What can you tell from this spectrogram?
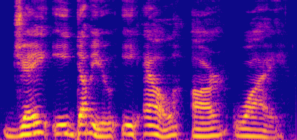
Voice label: Jewelry, letters being spelled out

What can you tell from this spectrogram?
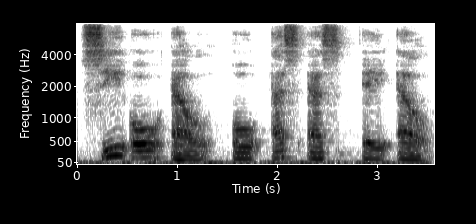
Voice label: Colossal, letters being spelled out

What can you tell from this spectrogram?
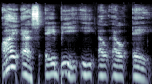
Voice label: Isabella, letters being spelled out

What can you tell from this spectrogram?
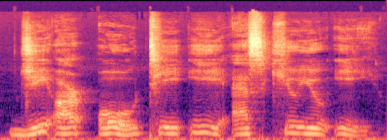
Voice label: Grotesque, letters being spelled out

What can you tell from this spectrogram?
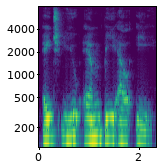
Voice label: Humble

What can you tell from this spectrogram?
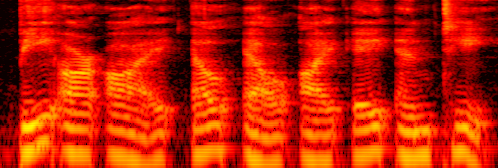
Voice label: Brilliant, letters being spelled out

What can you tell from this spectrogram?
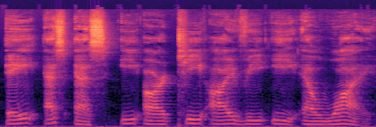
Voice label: Assertively, letters being spelled out

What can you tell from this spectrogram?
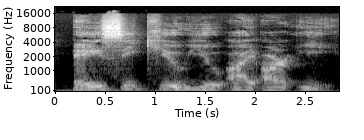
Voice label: Acquire, letters being spelled out

